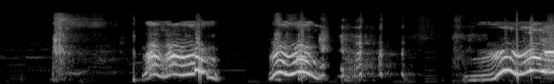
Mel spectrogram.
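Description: A human voice imitates a dog with a string of five or so whiny, wavering barks and yelps, loud, separated by short pauses.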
